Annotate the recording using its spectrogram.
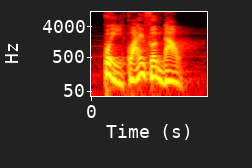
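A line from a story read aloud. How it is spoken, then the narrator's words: Cold loud shout. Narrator (Vietnamese): lạnh giọng quát lớn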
